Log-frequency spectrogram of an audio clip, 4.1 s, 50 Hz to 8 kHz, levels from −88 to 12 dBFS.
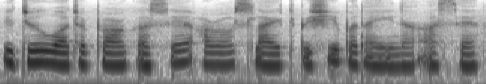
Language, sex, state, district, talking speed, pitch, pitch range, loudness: Nagamese, female, Nagaland, Dimapur, 145 wpm, 165 Hz, 155-175 Hz, -15 LUFS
